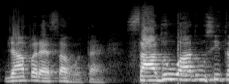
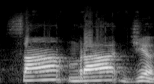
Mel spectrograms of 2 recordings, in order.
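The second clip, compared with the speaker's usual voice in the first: slow; much slower than usual. Shown as a demonstration. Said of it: "क्या होता है?".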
